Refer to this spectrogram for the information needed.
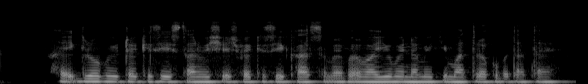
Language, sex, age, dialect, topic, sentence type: Hindi, male, 56-60, Awadhi Bundeli, agriculture, statement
